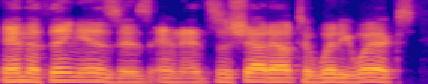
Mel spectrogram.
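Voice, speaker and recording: A man's voice: mid-range voice, fairly even intonation, moderate pace, clear, resonant tone. A man in his thirties co-hosting a podcast, talking in an emphatic, preachy storytelling way. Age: 30s. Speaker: podcast co-host. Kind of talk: casual chat.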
